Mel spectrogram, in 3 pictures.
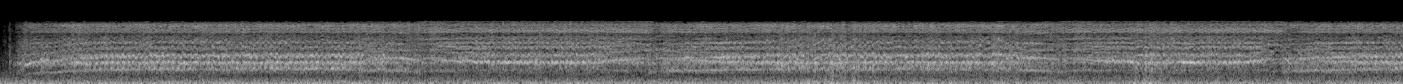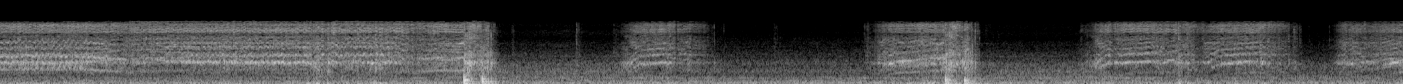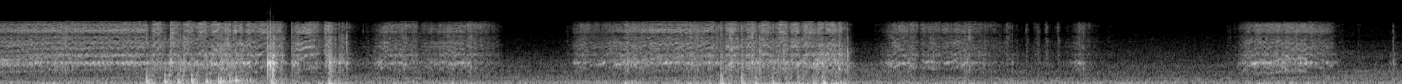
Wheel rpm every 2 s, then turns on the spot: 130, 160, 160, 160, 160, 160, 160, 160, 160, 80, 40, 50, 60, 70, 140, 120, 50, 120, 70, 10, 40.
none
